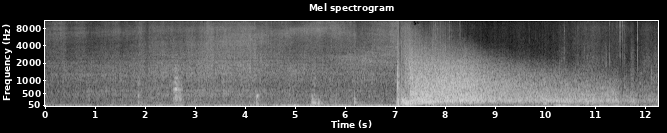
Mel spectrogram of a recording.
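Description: Large flash-powder firecracker (Polenböller) going off. Its burning fuse hisses for about seven seconds, then a single loud bang comes about seven seconds in, followed by a long rumble and crackle that fades over several seconds.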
